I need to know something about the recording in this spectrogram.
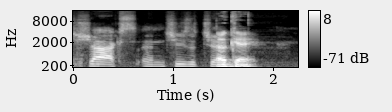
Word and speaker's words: Sjokz: Kelsey with the first point, who voted for, I can't pronounce his name, SJOKZ. That's Shocks, and she's a chick.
